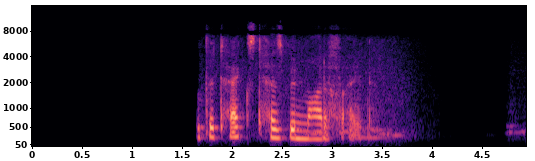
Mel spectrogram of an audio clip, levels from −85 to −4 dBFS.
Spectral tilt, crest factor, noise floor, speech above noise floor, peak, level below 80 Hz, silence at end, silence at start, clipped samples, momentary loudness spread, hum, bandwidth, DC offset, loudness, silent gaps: -4 dB/octave; 22 dB; under -90 dBFS; over 66 dB; -6 dBFS; -78 dBFS; 1.25 s; 1.65 s; under 0.1%; 18 LU; none; 10.5 kHz; under 0.1%; -25 LUFS; none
